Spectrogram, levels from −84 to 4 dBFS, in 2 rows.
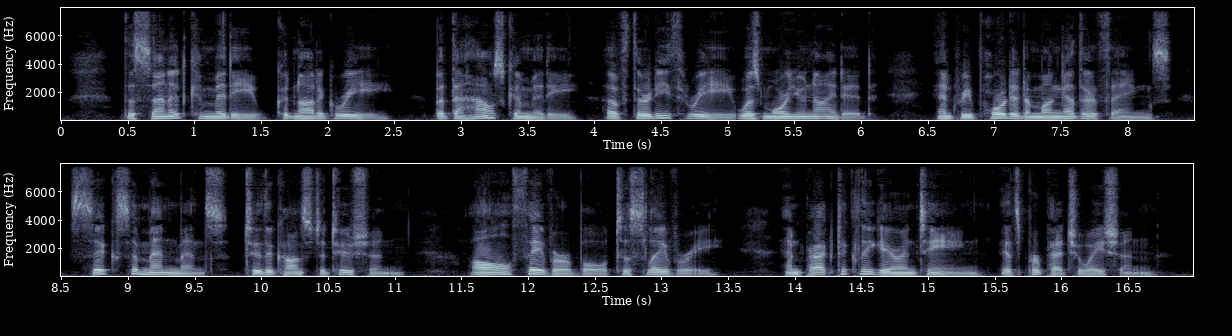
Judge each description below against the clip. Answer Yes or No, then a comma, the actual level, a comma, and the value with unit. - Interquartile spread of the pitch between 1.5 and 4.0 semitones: Yes, average, 3.4 semitones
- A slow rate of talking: Yes, slow, 125 wpm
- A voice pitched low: Yes, low, 120 Hz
